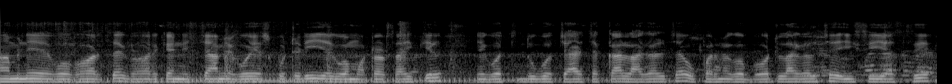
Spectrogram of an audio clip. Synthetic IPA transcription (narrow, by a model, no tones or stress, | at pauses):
ɦəmneeɡoɡʱəɾt͡ʃʰɛɡʱəɾkenitːt͡ʃameɡoeskuʈɾieɡomoʈəɾsaɪkileɡod̪uɡot͡ʃaɾt͡ʃəkːalaɡəlt͡ʃʰɛupːəɾmeɡoboʈlaɡəlt͡ʃʰɛisiesːi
